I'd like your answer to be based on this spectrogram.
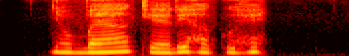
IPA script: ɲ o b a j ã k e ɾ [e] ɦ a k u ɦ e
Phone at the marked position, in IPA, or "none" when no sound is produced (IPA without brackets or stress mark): i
